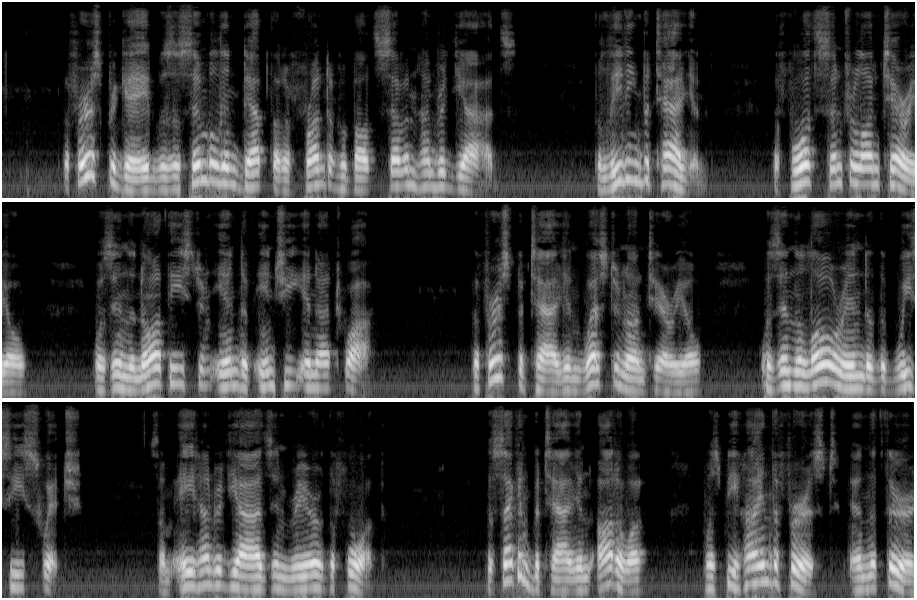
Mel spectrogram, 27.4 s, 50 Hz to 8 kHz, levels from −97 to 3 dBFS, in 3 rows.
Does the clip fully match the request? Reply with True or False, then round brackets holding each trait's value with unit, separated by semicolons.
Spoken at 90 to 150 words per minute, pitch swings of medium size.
False (140 wpm; 6.5 semitones)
